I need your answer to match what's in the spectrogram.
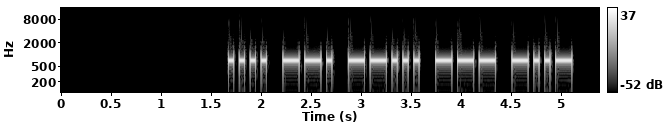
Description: Morse code, heard as a keyed tone, about 22 wpm, 700 Hz. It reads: HG7OX
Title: DXCC-100 Call Signs - 5 Characters - Repeated 2x - 22wpm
